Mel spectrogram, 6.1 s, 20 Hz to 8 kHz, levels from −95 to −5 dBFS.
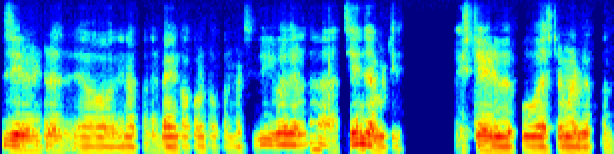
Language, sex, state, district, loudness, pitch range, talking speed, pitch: Kannada, male, Karnataka, Shimoga, -23 LUFS, 95-100 Hz, 175 wpm, 95 Hz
